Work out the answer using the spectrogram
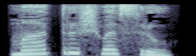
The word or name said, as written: ಮಾತೃಷ್ವಸೃ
